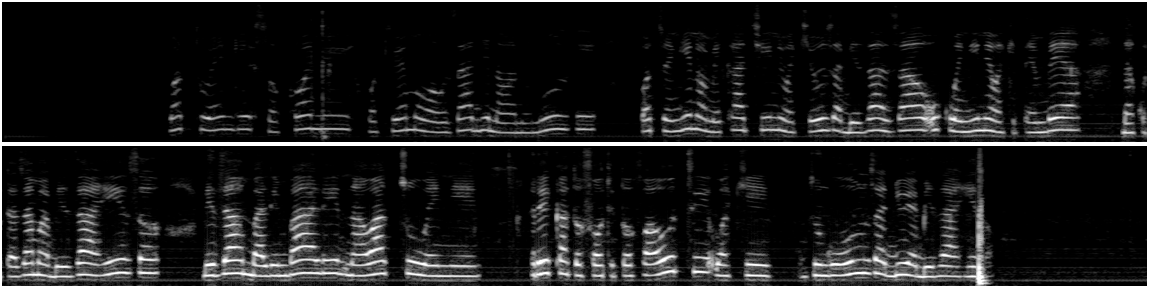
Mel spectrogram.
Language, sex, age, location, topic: Swahili, female, 18-24, Dar es Salaam, finance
